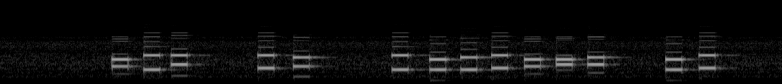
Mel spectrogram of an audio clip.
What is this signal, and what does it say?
DTMF, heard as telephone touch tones, dialled by hand, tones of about 160 ms, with room echo. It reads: 73# 68 31267*0 16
